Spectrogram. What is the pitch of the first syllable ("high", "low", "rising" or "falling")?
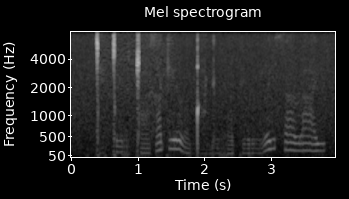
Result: low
